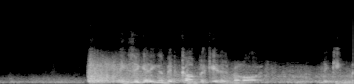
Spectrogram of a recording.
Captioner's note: thunder rumbles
